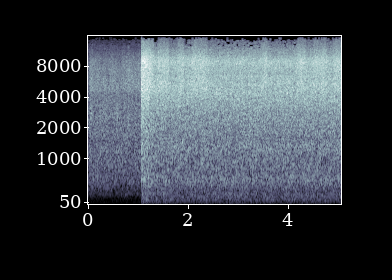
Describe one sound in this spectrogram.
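A waterfall rushes and splashes loudly.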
